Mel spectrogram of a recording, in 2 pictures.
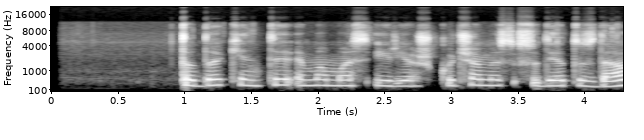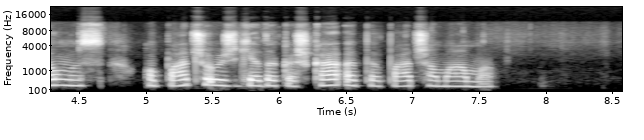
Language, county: Lithuanian, Šiauliai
